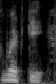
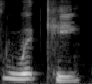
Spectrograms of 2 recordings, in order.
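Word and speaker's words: Luetge: And when your bullpen consists of Lucas Litke, finally said it right, by the way. I finally got the name right. I heard it today, and I was, okay, it's Litke.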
